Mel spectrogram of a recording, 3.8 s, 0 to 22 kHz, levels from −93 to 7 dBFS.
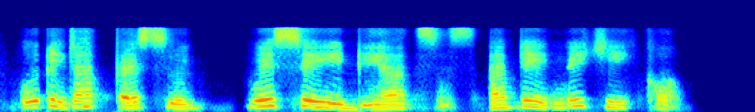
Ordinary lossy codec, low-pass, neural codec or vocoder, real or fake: none; none; codec, 16 kHz, 0.5 kbps, FreqCodec, smaller model; fake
